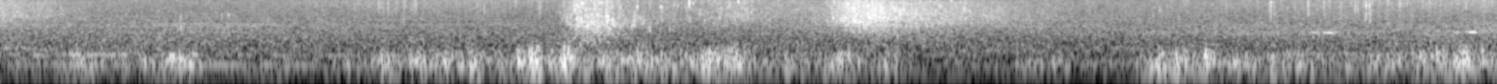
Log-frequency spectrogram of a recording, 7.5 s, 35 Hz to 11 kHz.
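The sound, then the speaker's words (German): Strong wind buffets the microphone in heavy, continuous low rumbling gusts at a clifftop cemetery about 30 metres above the sea, with a faint wash of sea surf beneath and occasional brighter hissing bursts; no one speaks. “Hier oben auf dem Friedhof ist es sehr, sehr windig.”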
